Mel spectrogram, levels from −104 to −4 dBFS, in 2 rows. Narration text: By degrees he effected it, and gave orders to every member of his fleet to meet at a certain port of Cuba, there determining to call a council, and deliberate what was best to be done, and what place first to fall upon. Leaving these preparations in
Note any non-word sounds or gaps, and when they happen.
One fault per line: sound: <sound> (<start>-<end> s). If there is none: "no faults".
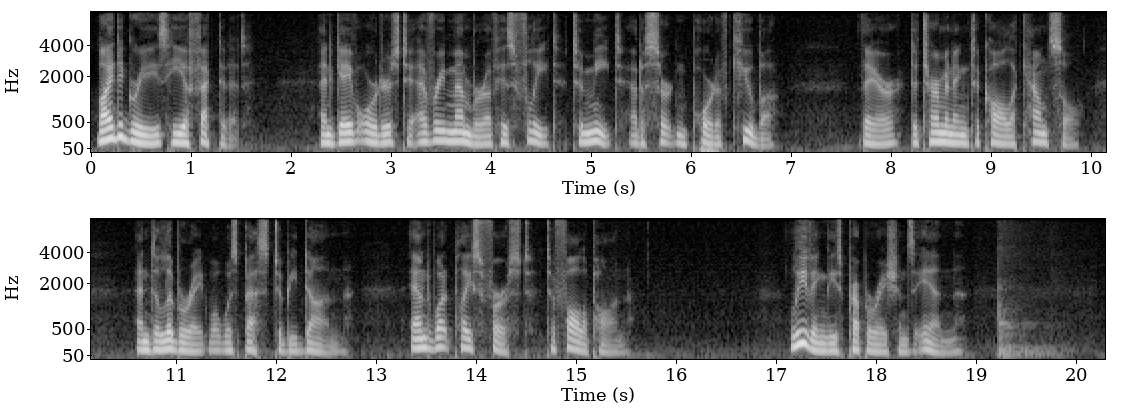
sound: thud (19.2-20.0 s)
